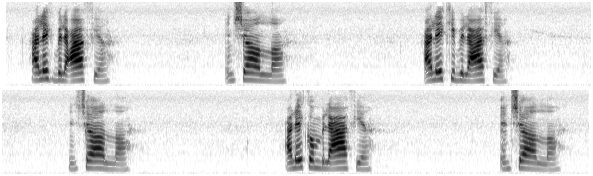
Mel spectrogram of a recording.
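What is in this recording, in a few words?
"greeting new thing", Yemeni Arabic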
